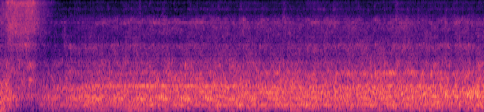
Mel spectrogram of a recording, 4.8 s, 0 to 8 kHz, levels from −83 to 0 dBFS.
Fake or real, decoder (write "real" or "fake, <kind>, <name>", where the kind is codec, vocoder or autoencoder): fake, codec, HILCodec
